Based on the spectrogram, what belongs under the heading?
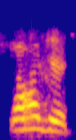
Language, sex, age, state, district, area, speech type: Nepali, female, 45-60, West Bengal, Jalpaiguri, urban, conversation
